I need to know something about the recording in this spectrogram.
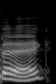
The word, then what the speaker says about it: Burg: Berg. Okay. Like as in burger. Yeah. B-U-R-G. Yeah. Okay. Totally. Just checking. I think 'cause so. How else would you? Berg. Berg. No, Berg. Berg. Charlie Berg.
